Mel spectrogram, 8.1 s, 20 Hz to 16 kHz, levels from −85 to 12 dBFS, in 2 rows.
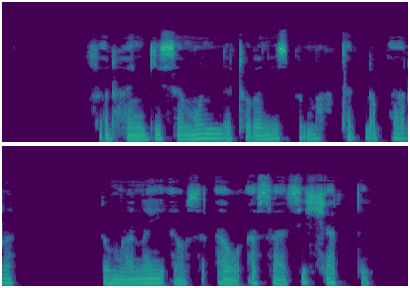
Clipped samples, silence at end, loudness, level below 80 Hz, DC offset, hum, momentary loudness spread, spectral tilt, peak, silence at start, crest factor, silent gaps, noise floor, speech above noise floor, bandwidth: under 0.1%; 0.4 s; -25 LUFS; -54 dBFS; under 0.1%; none; 17 LU; -5 dB/octave; -6 dBFS; 0.85 s; 24 dB; 3.35-3.39 s, 4.31-5.05 s; under -90 dBFS; over 63 dB; 7.8 kHz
